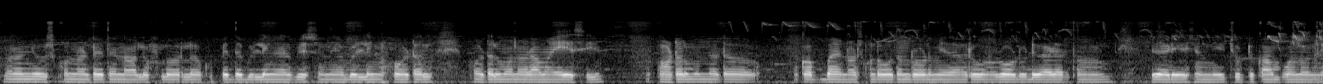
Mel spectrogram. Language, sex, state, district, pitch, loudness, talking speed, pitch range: Telugu, male, Telangana, Nalgonda, 115 Hz, -16 LUFS, 160 wpm, 115-120 Hz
